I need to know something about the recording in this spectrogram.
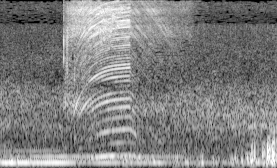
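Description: A vehicle passing close by, its sound sweeping down in pitch from about half a second in, over a steady low hum that fades out partway through.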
